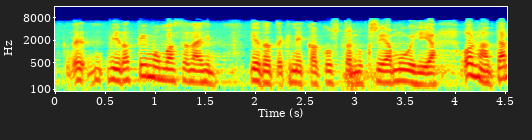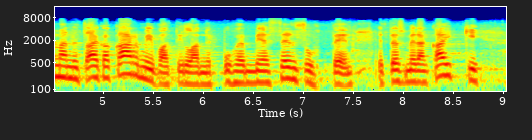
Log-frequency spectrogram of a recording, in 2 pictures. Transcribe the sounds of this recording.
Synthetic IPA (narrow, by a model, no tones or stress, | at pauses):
eʋiːt̪ɑt̪ːiːmmumːoɑsːɑnæihin | t̪iet̪ot̪ekniːkːɑkust̪ɑnːuksiːjɑmuihijɑʔonhɑnt̪æmænyt̪ɑikɑkɑrmiʋɑt̪ilɑnːeppuhemːiæssensuht̪eːnʔḛt̪ːæjosmeiɾæŋkɑikːi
